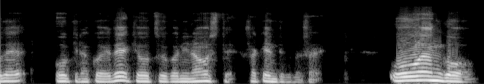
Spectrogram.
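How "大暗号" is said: loud quiz prompt to the room; calling out. Shown as a demonstration. Club leader prompts the audience to shout back, calling out. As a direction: call it out loud, drawn out. Calls dialect word for audience.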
